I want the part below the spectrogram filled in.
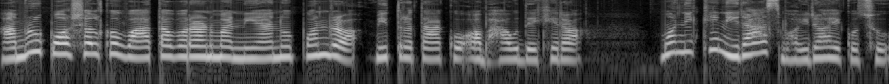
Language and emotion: Nepali, sad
